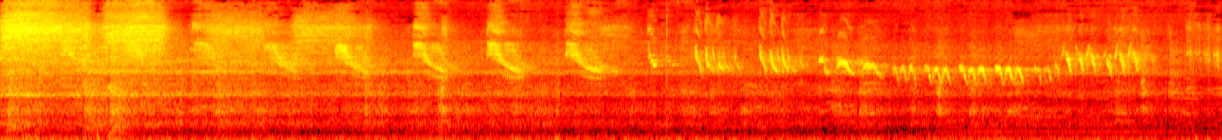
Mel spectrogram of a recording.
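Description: A train's noise fades away over the first couple of seconds, then a songbird sings: a run of short falling notes about twice a second, turning into a faster trill, over a steady low rumble.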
